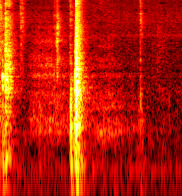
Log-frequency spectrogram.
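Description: Scissors at a craft desk: one sharp click about a second in, with a couple of faint ticks around it, as baker's twine is snipped and the scissors are put down on the desk.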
